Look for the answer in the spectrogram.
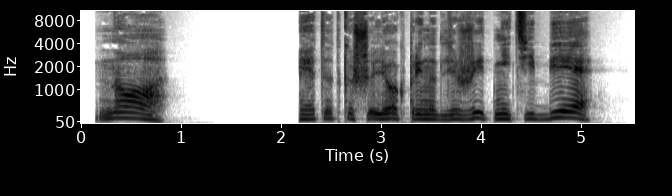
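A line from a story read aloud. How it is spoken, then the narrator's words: Exclaiming. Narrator (Russian): воскликнул Морель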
